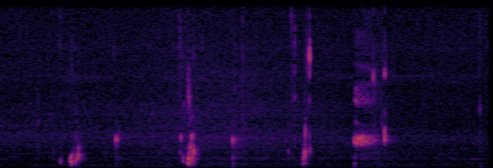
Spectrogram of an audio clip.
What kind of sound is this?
To swallow water
agua, glup, swallow, swallowing, tragar, water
